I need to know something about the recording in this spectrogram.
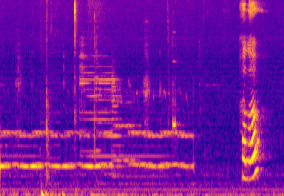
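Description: An animal's howl held on one pitch for about three seconds, then a short yelp near the end.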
